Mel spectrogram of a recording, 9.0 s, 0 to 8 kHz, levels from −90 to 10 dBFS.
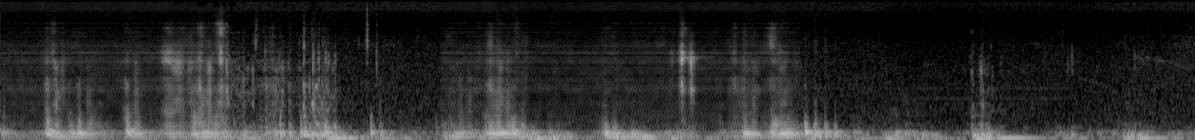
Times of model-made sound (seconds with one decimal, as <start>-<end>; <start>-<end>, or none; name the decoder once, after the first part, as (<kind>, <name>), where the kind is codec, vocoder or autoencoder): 0.0-1.7 (vocoder, Vocos); 3.3-6.0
